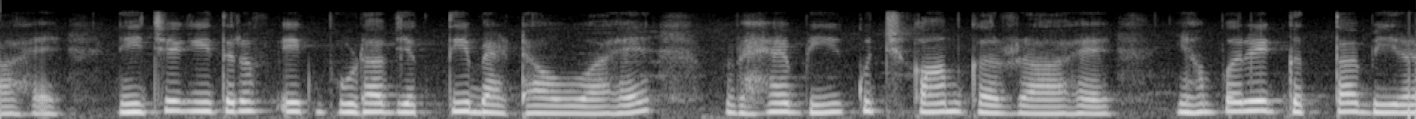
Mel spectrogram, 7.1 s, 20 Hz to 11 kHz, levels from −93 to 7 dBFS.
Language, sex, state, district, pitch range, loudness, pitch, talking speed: Hindi, female, Uttar Pradesh, Saharanpur, 205-245 Hz, -15 LUFS, 225 Hz, 195 wpm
